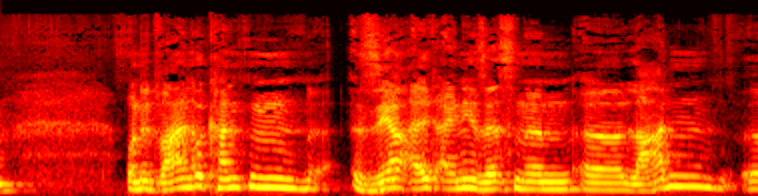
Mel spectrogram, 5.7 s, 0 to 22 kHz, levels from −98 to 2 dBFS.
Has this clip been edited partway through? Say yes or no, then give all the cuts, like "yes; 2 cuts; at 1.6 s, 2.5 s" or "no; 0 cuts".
yes; 1 cut; at 1.5 s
